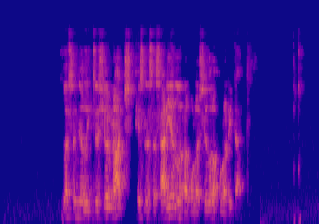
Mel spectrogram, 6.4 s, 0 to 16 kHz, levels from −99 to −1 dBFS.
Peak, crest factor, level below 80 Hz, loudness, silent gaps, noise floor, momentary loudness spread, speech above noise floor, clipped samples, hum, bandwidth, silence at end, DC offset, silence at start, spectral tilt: -22 dBFS; 22 dB; -86 dBFS; -40 LUFS; none; under -90 dBFS; 10 LU; over 49 dB; under 0.1%; none; 10 kHz; 0.35 s; under 0.1%; 1.25 s; -1 dB/octave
